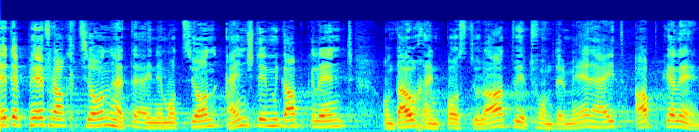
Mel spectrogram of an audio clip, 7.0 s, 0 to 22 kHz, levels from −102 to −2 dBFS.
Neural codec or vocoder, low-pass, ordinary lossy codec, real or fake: none; none; none; real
